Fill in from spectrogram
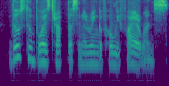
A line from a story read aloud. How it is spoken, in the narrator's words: said softly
